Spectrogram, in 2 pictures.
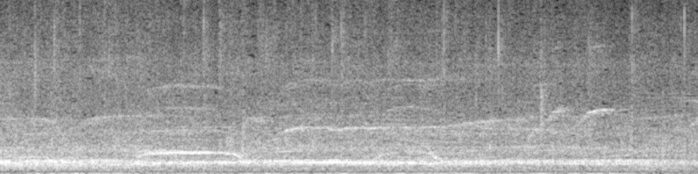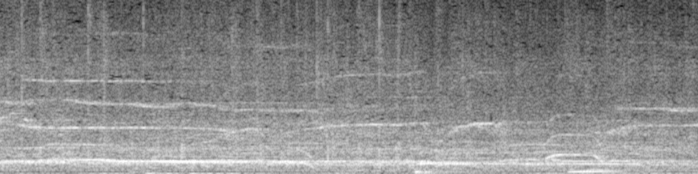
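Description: Rock concert crowd applauding and cheering with many scattered whistles at the end of a song. A low hum from the stage runs underneath, and a couple of short low instrument notes sound near the end.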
